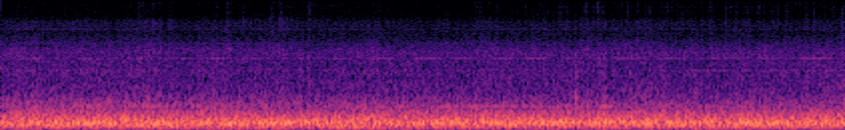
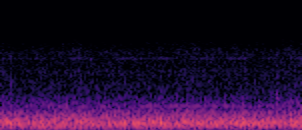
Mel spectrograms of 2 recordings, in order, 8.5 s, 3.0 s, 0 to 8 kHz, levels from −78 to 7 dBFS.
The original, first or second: first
